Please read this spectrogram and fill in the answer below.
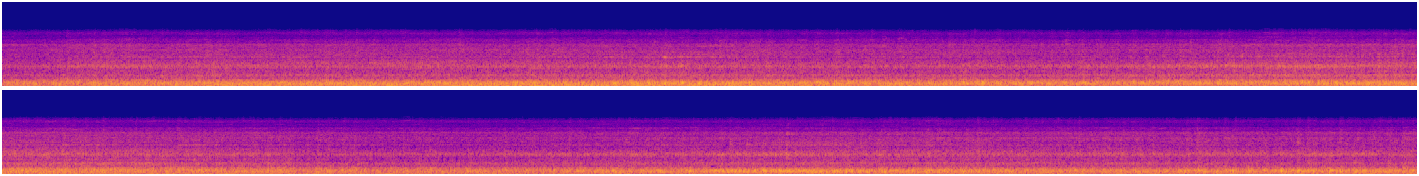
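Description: Freight train cars rolling steadily past: a continuous low rumble of steel wheels on the rails, with a faint steady high tone over it.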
